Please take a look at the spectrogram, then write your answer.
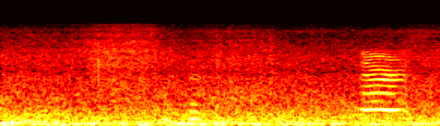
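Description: Big ocean waves crash and surge up over the rocky sea cliffs at Kaloli Point on Hawaii's Big Island. The roar is continuous, with wind buffeting the microphone, and a brief voice is heard near the end.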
